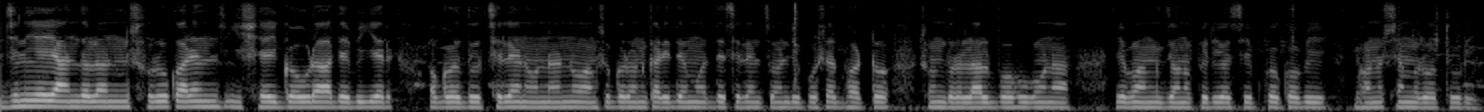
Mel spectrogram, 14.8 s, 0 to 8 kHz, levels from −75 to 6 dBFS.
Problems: constant background noise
